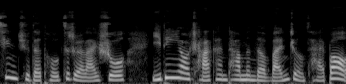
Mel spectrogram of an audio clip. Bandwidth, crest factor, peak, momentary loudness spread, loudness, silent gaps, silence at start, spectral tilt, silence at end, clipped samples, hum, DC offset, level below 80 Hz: 15 kHz; 16 dB; -10 dBFS; 6 LU; -27 LUFS; none; 0 s; -6 dB/octave; 0 s; under 0.1%; none; under 0.1%; -52 dBFS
